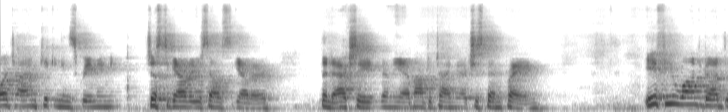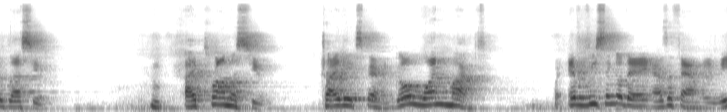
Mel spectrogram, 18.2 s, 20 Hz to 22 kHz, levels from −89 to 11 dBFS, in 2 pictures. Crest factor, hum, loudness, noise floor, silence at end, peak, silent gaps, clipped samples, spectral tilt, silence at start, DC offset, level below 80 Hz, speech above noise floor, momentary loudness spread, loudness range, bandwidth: 18 dB; none; -25 LUFS; -65 dBFS; 0 s; -8 dBFS; none; under 0.1%; -4 dB/octave; 0 s; under 0.1%; -70 dBFS; 40 dB; 12 LU; 3 LU; 19 kHz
